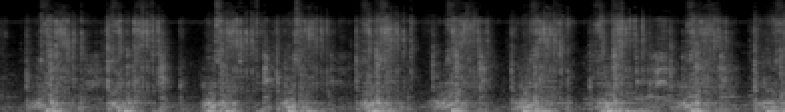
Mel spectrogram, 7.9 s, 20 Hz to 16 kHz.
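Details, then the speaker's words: Motorcycle engine just rebuilt with Espada E Pro 63mm domed piston, ESR 2 camshaft, carburetor refitted and oil changed: cranking bursts about once a second, each fading without catching; engine turns over but fails to start, with a torn hose found afterward. "Tukar minyak hitam. Kita start. Duduk tak hidup."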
